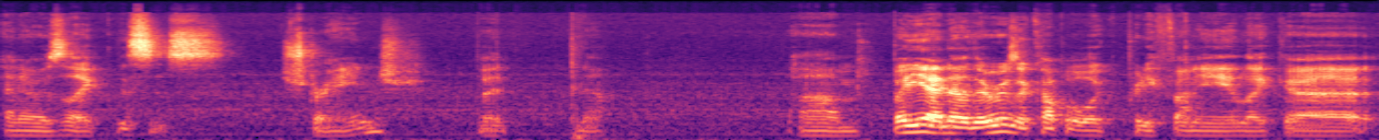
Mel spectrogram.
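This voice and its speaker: A man's voice: deep voice, expressive, moderate pace, vocal fry, a little hiss or hum. A young man chatting casually as a podcast co-host, rambling with lots of fillers and restarts. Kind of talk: casual chat while gaming.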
